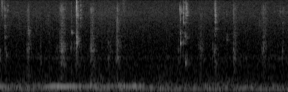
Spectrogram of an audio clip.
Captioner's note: food crunching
